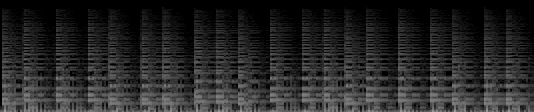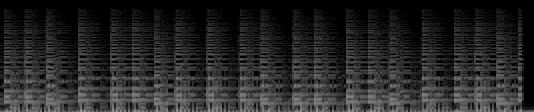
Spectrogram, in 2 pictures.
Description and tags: melody synth techno electronic pattern
pattern, techno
